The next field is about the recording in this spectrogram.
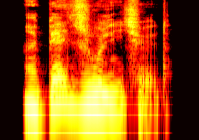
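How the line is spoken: Grumbling spectator. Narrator (Russian): пробурчал один из зрителей

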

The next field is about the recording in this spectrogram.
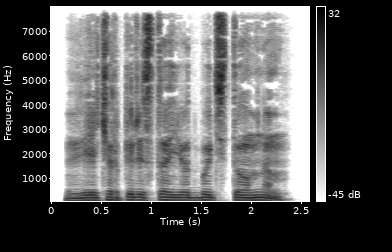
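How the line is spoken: Through clenched teeth. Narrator (Russian): процедил Андрей сквозь зубы

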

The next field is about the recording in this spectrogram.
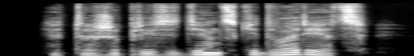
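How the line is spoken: Whispered. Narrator (Russian): прошептала Сесиль

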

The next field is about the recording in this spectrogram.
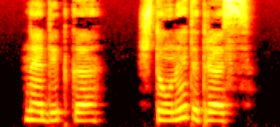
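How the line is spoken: Tired question. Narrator (Russian): Устало спросил

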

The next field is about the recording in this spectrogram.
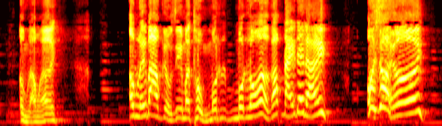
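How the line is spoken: Startled shriek. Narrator (Vietnamese): cậu giật mình rú lên

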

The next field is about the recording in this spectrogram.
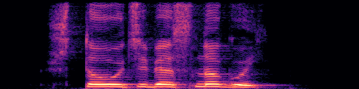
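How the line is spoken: Stern question. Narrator (Russian): строго уточнил Гал у Эльки

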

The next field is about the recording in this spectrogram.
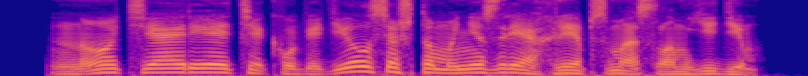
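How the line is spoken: Amused snort. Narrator (Russian): хмыкнул толстяк

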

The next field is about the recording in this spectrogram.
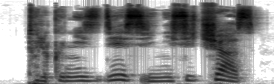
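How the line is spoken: Flustered mumbling. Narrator (Russian): бормотала она, растерянная внезапным напором

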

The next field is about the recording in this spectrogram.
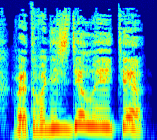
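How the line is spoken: Shouted. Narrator (Russian): закричала она

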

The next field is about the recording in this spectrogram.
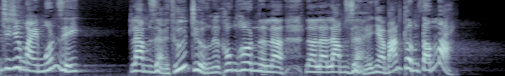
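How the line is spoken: Loud interruption. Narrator (Vietnamese): Bà mẹ lớn tiếng ngắt lời

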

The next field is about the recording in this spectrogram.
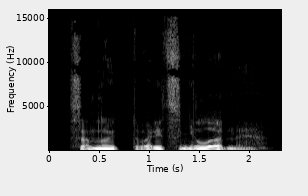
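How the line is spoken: Quiet. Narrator (Russian): сказал тихо

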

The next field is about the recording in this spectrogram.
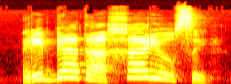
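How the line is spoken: Distant shout. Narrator (Russian): уже кричал только с другого берега

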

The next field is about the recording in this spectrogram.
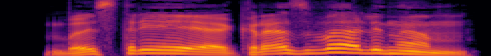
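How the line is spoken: Shout. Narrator (Russian): крикнул он парню

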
